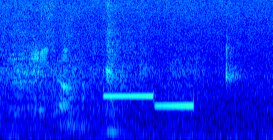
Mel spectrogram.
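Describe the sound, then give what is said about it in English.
A steady electronic beep in two parts, a higher tone sliding straight into a slightly lower one, lasting about a second, with faint background noise and small blips around it. “Wait for the beep.”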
